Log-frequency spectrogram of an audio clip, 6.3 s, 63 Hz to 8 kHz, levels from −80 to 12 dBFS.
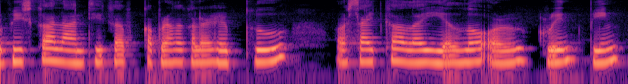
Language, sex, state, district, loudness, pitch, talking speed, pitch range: Hindi, female, Arunachal Pradesh, Longding, -15 LUFS, 225 Hz, 135 wpm, 220-235 Hz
